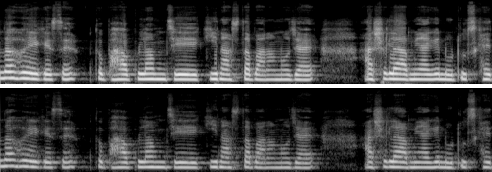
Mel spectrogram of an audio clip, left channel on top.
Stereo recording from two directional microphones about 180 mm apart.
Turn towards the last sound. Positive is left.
turn(degrees=30)  # may be behind; listen again after turning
